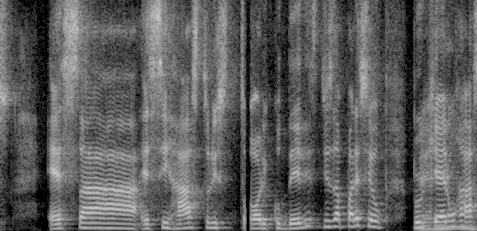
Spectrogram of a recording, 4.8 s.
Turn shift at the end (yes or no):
no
